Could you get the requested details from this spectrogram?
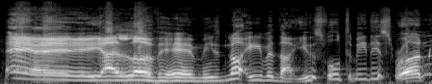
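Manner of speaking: loud delighted gush; excited. Real, not acted. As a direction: gush loudly over him. Delighted at a happy item.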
